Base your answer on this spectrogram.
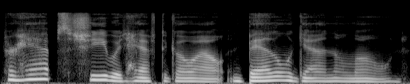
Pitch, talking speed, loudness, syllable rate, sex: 160 Hz, 160 wpm, -17 LUFS, 4.1 syllables/s, female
